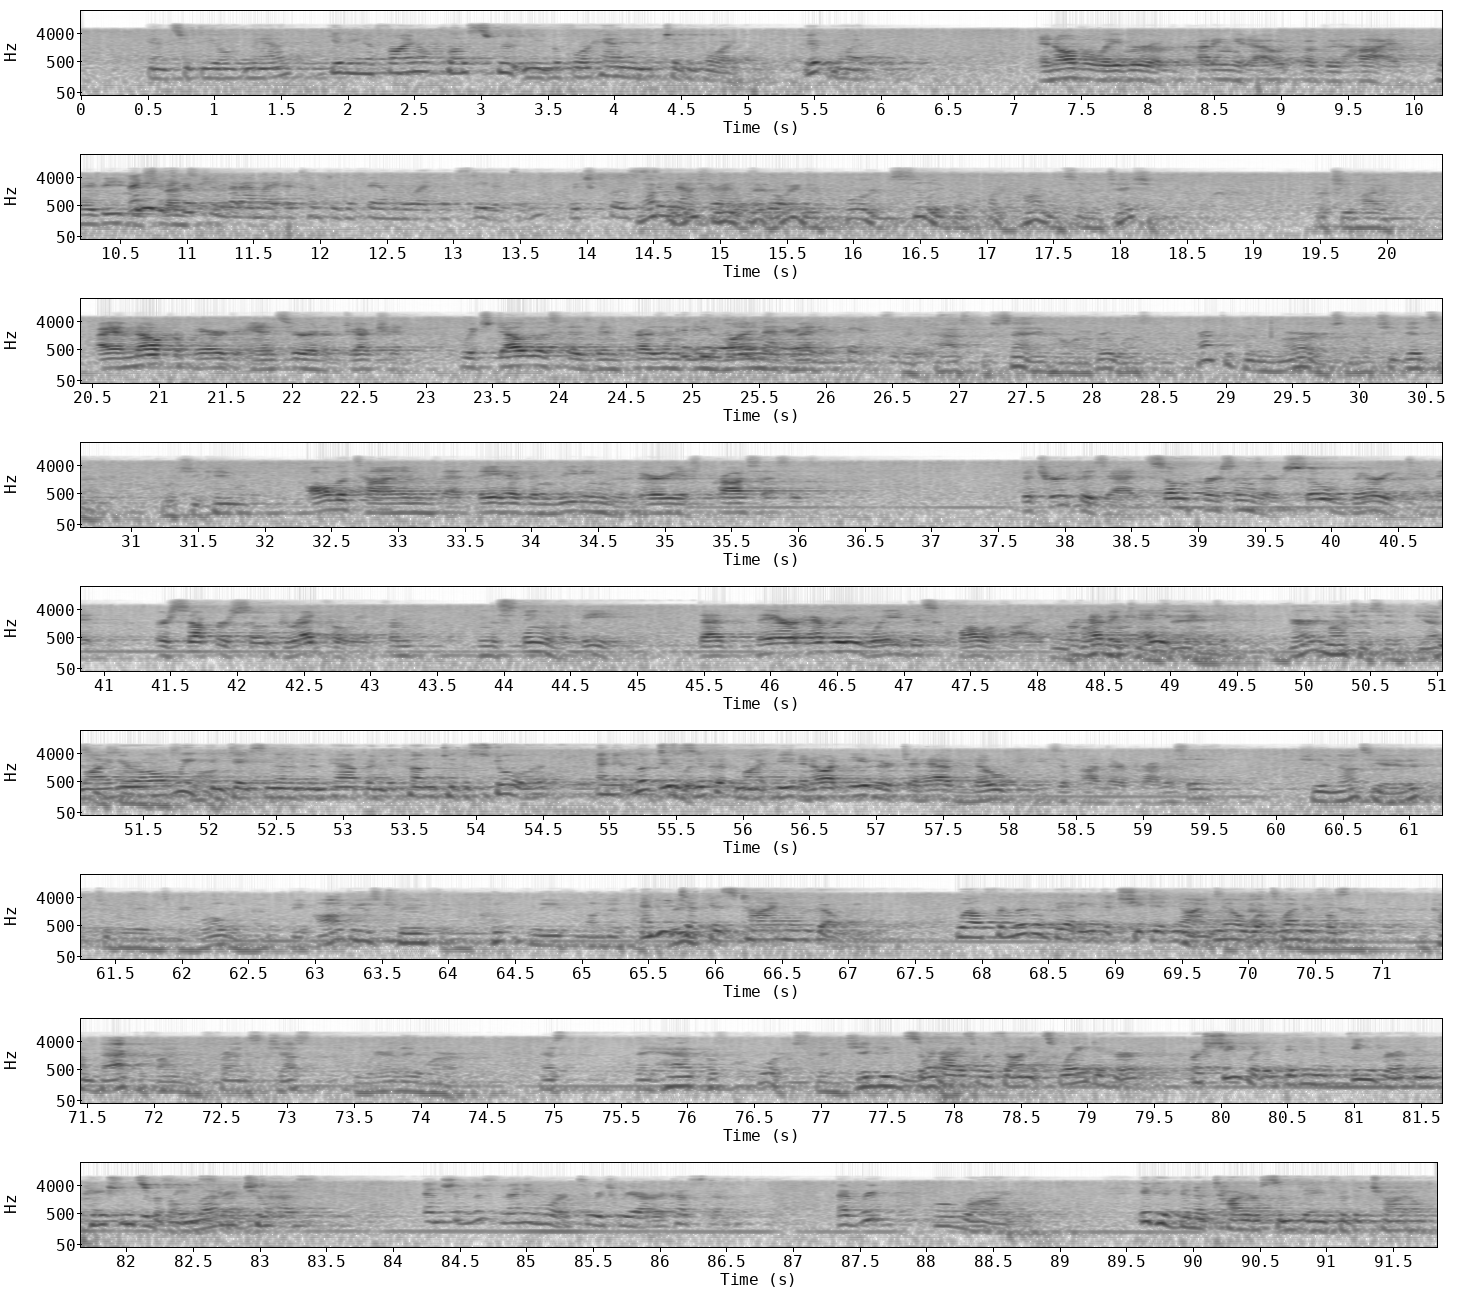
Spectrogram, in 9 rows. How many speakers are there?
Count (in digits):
4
